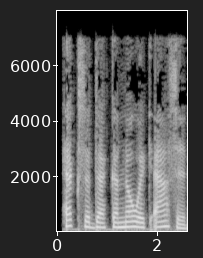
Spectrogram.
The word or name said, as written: hexadecanoic acid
